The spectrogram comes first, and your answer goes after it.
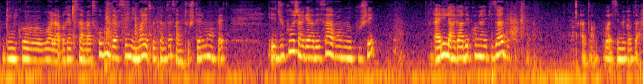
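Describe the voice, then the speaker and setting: A woman's voice: lowish voice, a little fast, warm tone, a little hiss or hum. A woman in her twenties from France, chatting casually to camera at home, rambling with many fillers. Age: 20s. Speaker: vlogger. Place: home, indoors.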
